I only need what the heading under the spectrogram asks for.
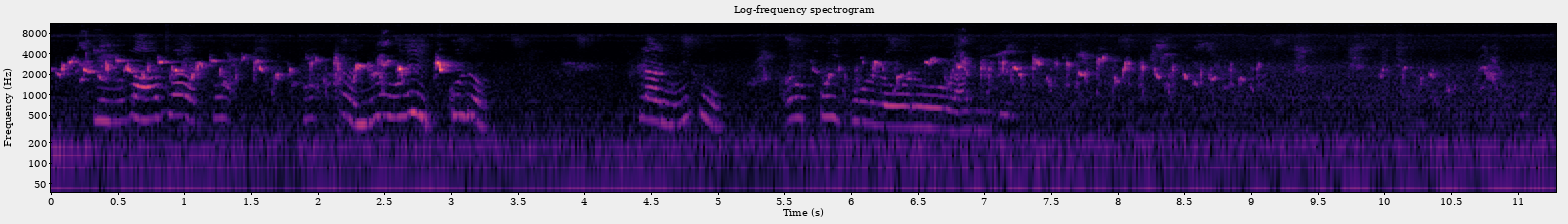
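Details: Yellow-vented bulbul in lively, vigorous song: rapid bubbly warbled phrases sliding up and down, bursts of chattering notes in quick succession, pausing briefly then resuming with softer twittering toward the end, over a low hum.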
